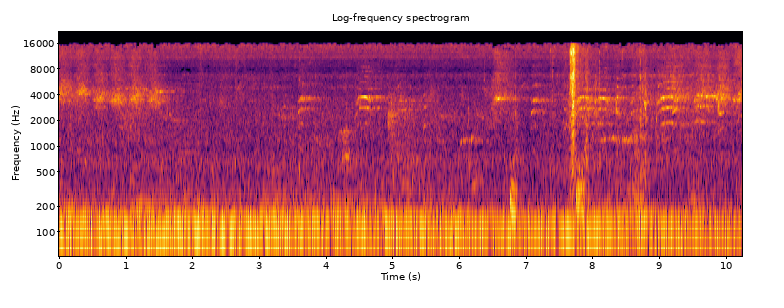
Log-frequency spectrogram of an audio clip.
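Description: Short, high-pitched squeaky animal calls repeating at irregular intervals, more often in the second half, over a steady low rumble, with one sharp click about three-quarters of the way through.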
